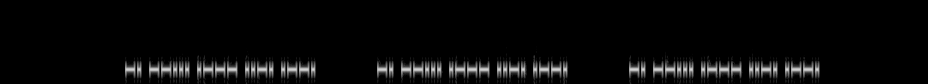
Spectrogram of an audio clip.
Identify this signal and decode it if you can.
Morse code, heard as a keyed tone, about 40 wpm, 700 Hz. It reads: N7JFP N7JFP N7JFP
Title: USA Call Signs - 5 Characters - Repeated 3x - 40wpm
